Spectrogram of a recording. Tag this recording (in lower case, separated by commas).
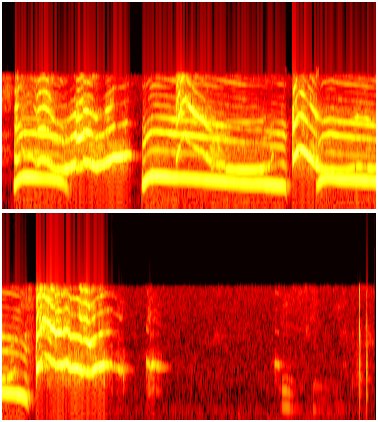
speech, yip, whimper (dog), dog, pets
